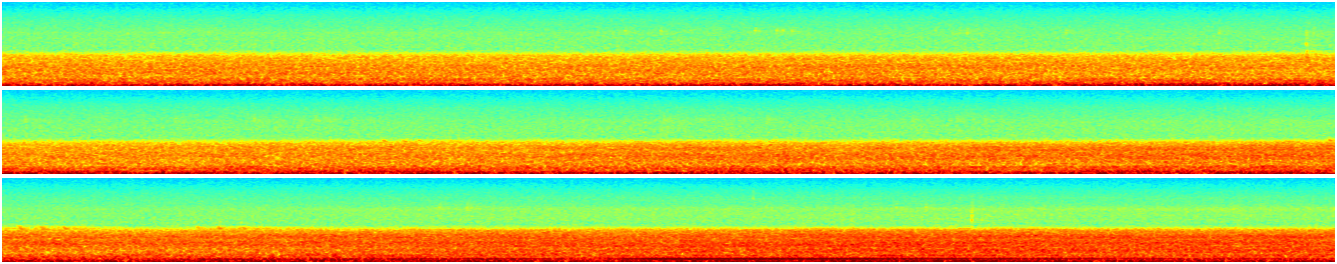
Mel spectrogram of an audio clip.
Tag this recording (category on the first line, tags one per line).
Soundscapes > Nature
soundscape
natural-soundscape
field-recording
alice-holt-forest
nature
